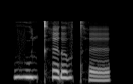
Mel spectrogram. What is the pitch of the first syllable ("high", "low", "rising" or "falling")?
high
